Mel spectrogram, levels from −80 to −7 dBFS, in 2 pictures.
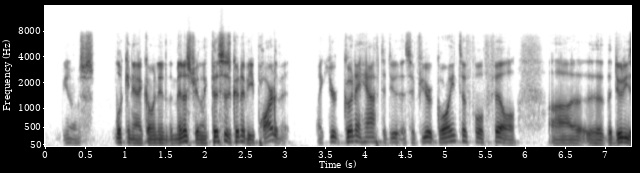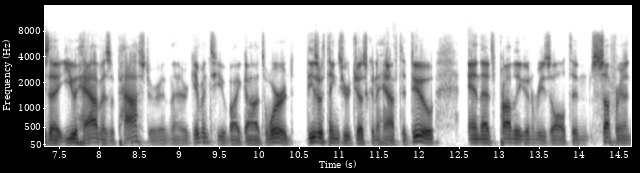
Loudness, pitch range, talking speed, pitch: -23 LUFS, 90-115 Hz, 280 wpm, 95 Hz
